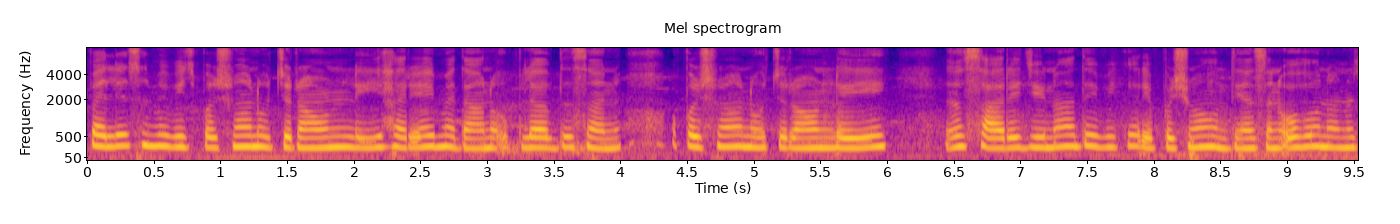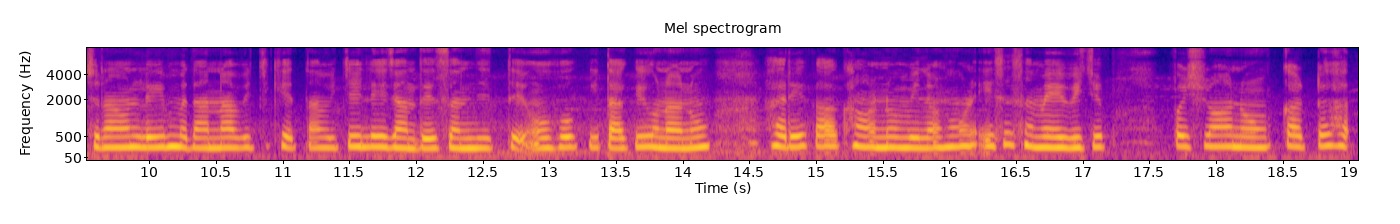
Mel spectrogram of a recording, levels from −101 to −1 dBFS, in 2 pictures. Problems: constant background noise, continuous background conversations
